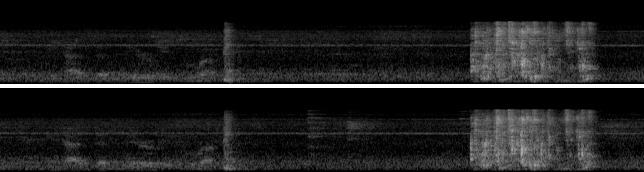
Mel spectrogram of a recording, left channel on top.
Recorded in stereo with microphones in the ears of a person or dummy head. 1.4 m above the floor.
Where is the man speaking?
45° right (ahead or behind), 2.5 m.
